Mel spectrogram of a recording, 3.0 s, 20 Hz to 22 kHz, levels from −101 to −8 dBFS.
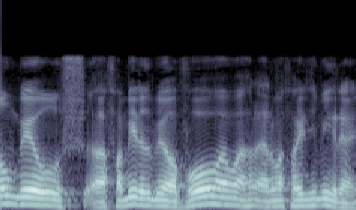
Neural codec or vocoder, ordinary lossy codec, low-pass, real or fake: none; none; 7.2 kHz; real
